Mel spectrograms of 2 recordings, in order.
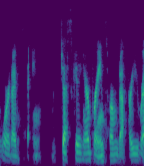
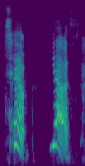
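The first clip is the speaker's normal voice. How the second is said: excited answer. Real, not acted. Teacher cheers right answer.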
